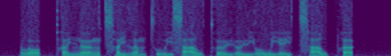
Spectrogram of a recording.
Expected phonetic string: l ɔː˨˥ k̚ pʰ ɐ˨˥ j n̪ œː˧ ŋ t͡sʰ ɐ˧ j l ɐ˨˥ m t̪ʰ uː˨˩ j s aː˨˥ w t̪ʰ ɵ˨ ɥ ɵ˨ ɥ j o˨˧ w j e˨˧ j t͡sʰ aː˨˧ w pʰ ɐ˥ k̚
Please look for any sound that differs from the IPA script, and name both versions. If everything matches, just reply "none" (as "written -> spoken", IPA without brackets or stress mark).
none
